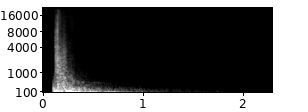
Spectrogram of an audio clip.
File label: sci-fi underwater impact; hits impacts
